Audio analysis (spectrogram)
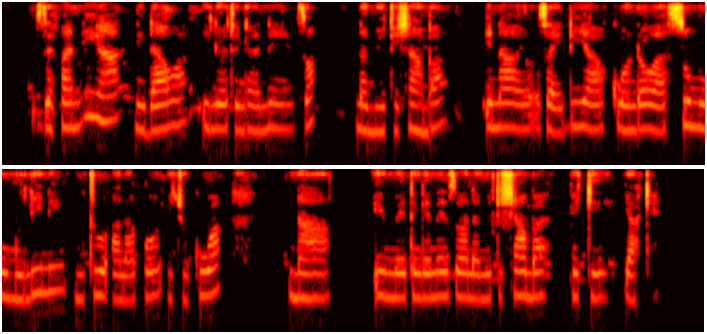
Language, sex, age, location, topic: Swahili, female, 18-24, Wajir, health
